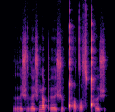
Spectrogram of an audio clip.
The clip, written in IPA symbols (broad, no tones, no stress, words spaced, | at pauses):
rɜʃrɜʃŋa pʼəːʃo ǃʰʉdˤusˤǃʰɤʃ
